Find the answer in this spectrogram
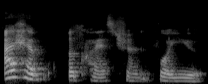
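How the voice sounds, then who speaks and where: A woman's voice: lowish voice, sing-song, unhurried, sharp tone. A woman whose first language is Chinese, co-hosting a casual chat in simple, careful phrases.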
